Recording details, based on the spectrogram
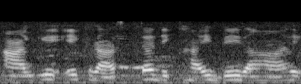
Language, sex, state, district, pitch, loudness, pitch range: Hindi, female, Chhattisgarh, Bilaspur, 205 Hz, -14 LUFS, 195-225 Hz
